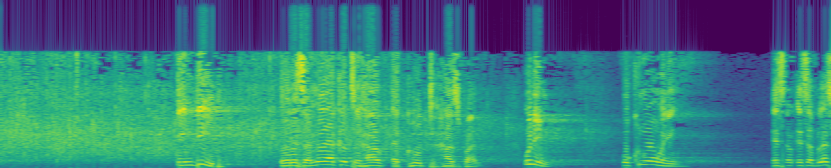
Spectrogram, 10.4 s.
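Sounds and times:
audience clapping: 0.0 - 7.6
speech: 2.2 - 2.9, 3.5 - 7.0, 7.8 - 8.6, 9.6 - 10.3.

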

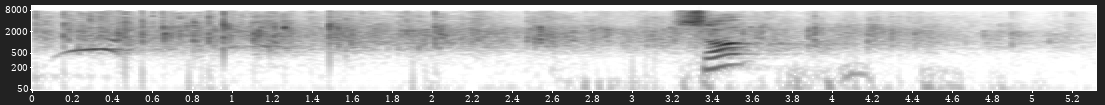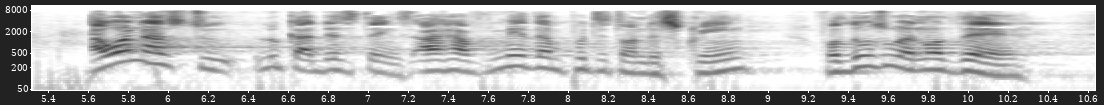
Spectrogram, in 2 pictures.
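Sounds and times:
audience clapping: 0.0 - 6.1
speech: 3.2 - 3.7, 5.6 - 10.4.

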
